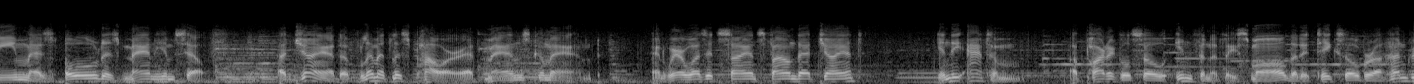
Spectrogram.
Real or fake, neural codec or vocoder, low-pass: real; none; 7.2 kHz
